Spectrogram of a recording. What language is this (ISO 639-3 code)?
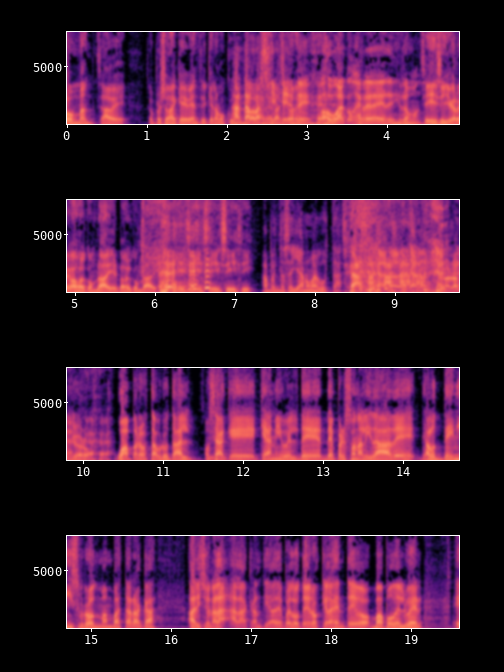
spa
